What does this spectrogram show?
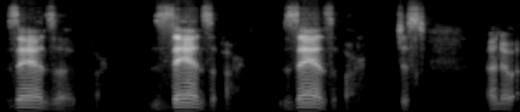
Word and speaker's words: Zanzibar: us how you pronounce Zanzibar that middle syllable take on a schwas just reduce zanza zanza the stresses on xan so that means you're taking three steps down it's like Zanzibar Zanzibar Zanzibar just a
